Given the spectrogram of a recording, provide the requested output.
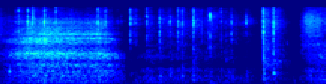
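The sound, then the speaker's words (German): Rapid clatter of keys being typed on a computer keyboard, fairly quiet, with a dense burst of keystrokes at first, then sparser clicks and a few sharper taps near the end. “Also, das tippe ich jetzt natürlich.”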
